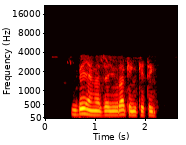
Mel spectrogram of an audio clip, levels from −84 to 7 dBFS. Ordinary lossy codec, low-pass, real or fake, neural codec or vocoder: MP3, 32 kbps; 3.6 kHz; real; none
